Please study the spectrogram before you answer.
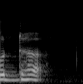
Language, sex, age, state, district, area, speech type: Assamese, female, 30-45, Assam, Dhemaji, rural, read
